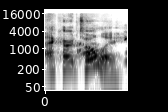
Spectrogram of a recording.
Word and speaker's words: Eckhart Tolle: Eckhart Tolle. I'm not sure if I'm reading that right. Did I say that right? – You did, yeah. Eckhart Tolle.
